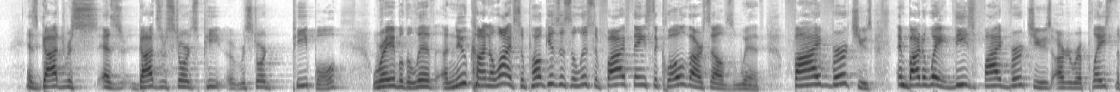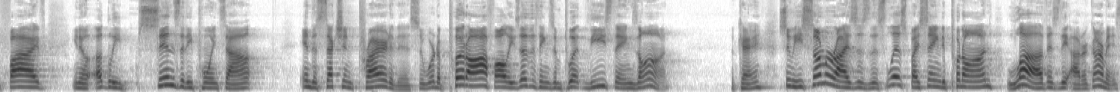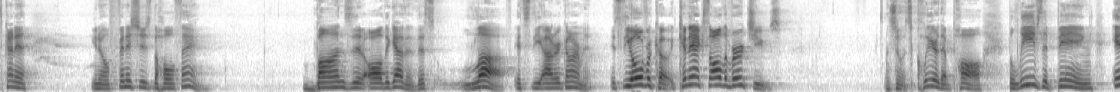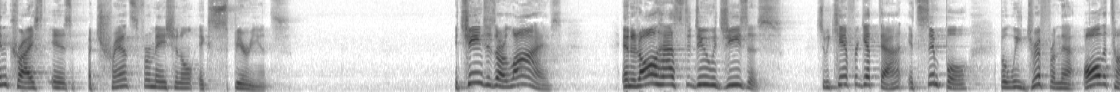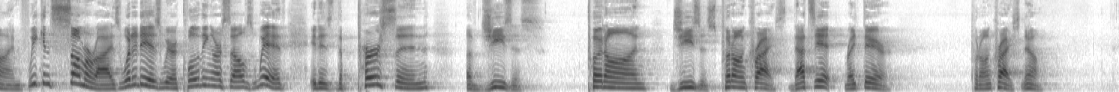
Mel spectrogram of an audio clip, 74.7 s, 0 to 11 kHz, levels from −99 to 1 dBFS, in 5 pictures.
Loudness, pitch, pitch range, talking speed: -30 LUFS, 195 Hz, 165-240 Hz, 150 wpm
